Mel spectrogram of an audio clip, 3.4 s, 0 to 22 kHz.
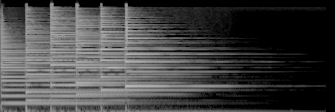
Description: Bb Major 7th Suspended 2nd Suspended 4th, Guitar, Standard; 18,18,20,17,18,17; arpeggiated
